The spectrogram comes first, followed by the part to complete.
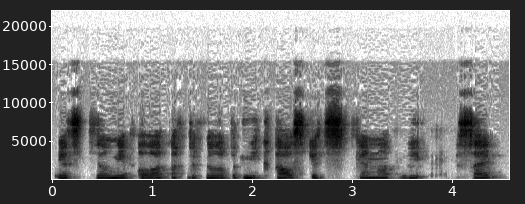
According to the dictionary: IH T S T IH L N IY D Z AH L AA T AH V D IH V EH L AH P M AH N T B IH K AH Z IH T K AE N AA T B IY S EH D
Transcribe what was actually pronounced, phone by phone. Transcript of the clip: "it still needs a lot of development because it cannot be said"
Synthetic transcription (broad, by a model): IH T S T IH L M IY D AH L AA T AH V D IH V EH L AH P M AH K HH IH AH S IH T K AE N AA T B IY S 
